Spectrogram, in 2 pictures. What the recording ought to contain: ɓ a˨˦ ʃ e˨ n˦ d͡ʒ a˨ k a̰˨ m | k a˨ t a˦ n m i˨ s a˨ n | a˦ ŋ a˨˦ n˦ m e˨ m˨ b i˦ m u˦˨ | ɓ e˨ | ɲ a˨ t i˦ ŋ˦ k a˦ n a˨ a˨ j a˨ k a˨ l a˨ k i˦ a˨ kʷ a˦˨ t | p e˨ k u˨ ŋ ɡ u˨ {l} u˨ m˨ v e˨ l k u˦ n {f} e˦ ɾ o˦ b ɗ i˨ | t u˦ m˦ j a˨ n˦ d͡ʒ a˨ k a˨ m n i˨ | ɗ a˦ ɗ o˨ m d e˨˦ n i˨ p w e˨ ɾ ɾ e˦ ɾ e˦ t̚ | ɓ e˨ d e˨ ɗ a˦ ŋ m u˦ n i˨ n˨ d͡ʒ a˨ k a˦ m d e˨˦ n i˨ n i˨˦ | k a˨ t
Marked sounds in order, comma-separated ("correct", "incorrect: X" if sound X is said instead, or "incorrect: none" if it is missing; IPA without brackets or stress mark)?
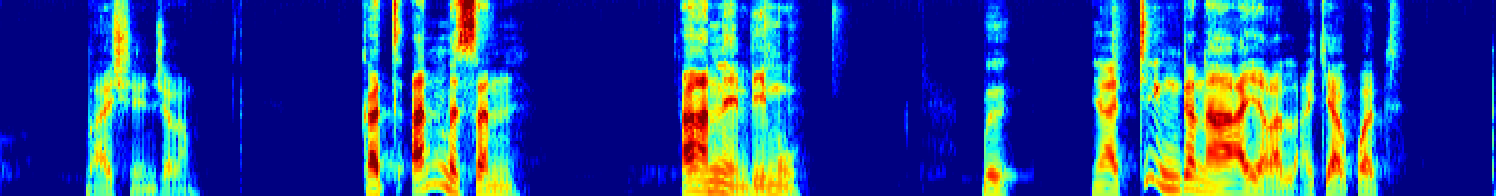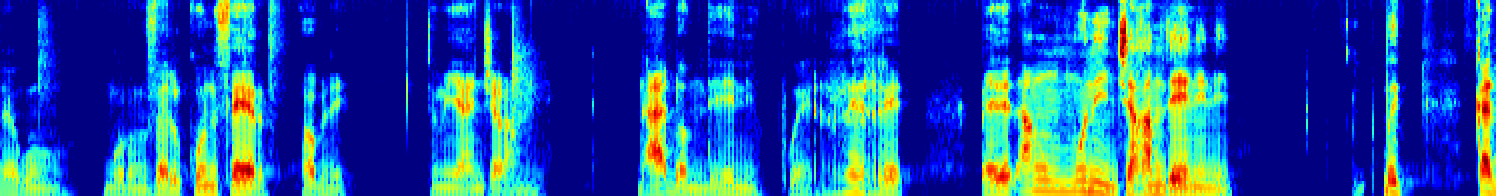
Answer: incorrect: ɾ, correct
